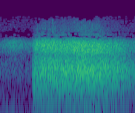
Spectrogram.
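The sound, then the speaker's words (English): A warship's cannon fires a single warning shot across another ship's bows: a sudden loud boom that swells into a sustained, rumbling roar. “Well, fire a shot across her bows. Number two gun. A single shot across the bows. Fire!”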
